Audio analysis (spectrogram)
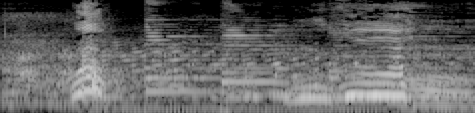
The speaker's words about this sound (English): Did you hear that? Whoa. Hi, dog.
